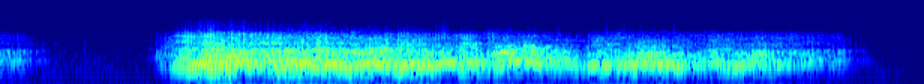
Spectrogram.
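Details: Tiger roaring: one long, rough, broad roar lasting about four and a half seconds. It holds steady with a slight dip midway, then cuts off.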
